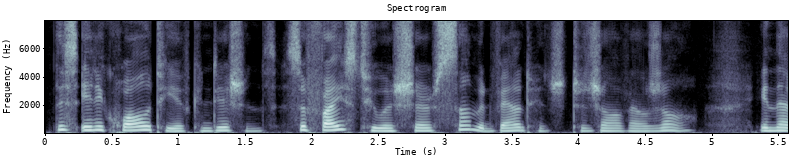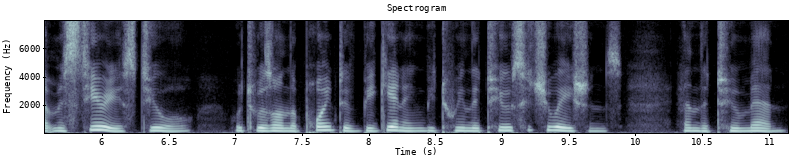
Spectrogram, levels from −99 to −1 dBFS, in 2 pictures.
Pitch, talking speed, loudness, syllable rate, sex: 200 Hz, 165 wpm, -22 LUFS, 5.4 syllables/s, female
